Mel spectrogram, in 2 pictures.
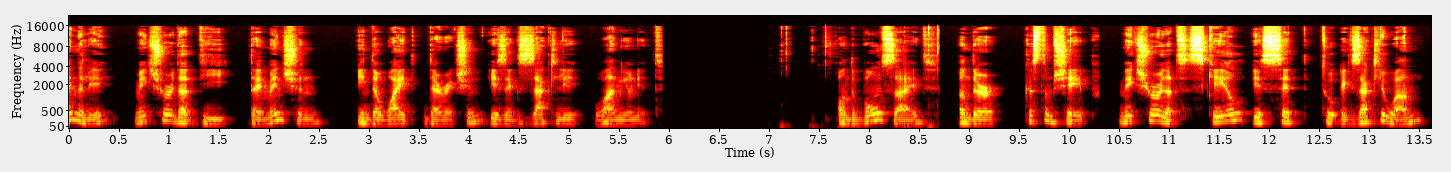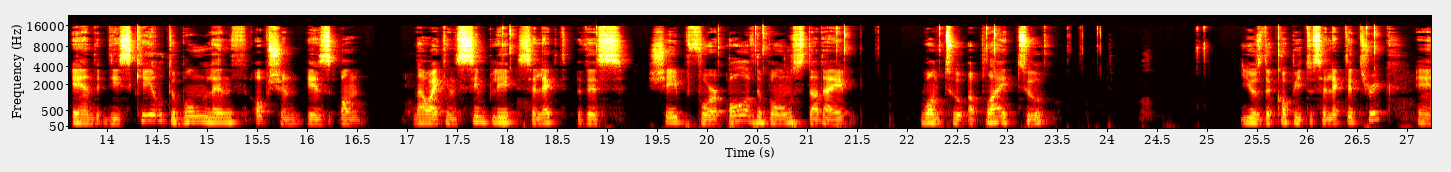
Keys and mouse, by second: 6.4 shift+middle click, 6.8 shift+middle click, 7.4 click, 7.8 Tab, 8.6 click, 16.7 shift+drag, 16.8 click, 19.9 shift+drag, 22.3-23.3 shift+drag, 23.6 shift+click, 24.9-26.6 drag.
